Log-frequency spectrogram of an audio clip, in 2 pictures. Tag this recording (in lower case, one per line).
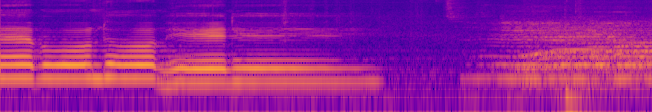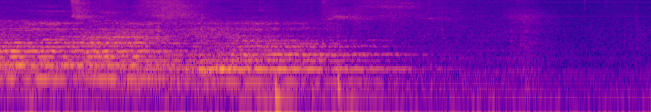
chant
